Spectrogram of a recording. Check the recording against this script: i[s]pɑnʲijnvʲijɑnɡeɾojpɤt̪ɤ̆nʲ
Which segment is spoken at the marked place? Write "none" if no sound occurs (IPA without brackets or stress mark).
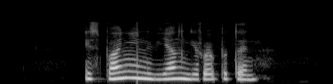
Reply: s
